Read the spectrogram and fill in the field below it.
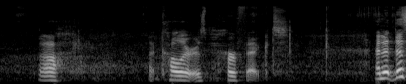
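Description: Meat sizzles softly in a hot pot.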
